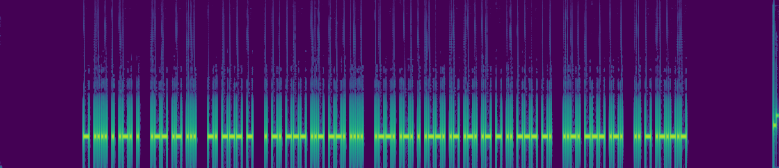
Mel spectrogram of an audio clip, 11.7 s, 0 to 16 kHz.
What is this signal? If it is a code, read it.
Morse code, heard as a keyed tone, about 44 wpm, 700 Hz. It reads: THERE WAS NOT ENOUGH PREPARATION FOR IT.
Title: Sentences from Top 1400 Words 45wpm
